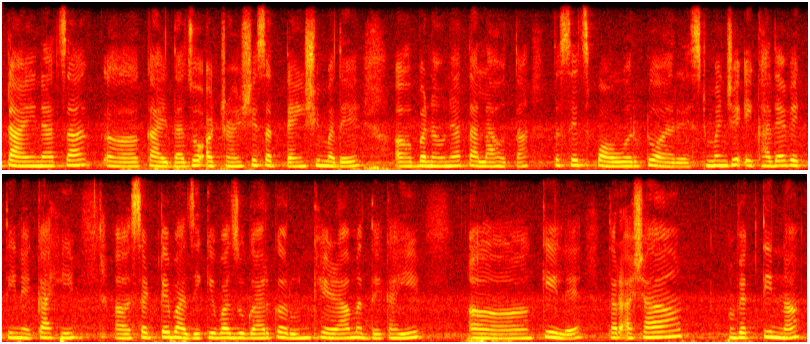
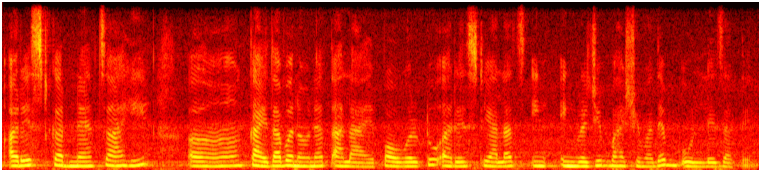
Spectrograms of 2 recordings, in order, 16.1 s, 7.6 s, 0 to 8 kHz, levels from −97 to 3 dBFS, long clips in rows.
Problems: constant background noise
